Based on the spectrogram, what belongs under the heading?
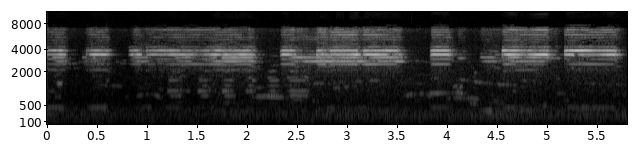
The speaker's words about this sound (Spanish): Estoy en el puente de dos hermanos, llevo más de media hora. Hay sobre cuatro mil motoras y la gente está gritando, eh, no tenemos miedo. Escuchen, escuchen cómo está esto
